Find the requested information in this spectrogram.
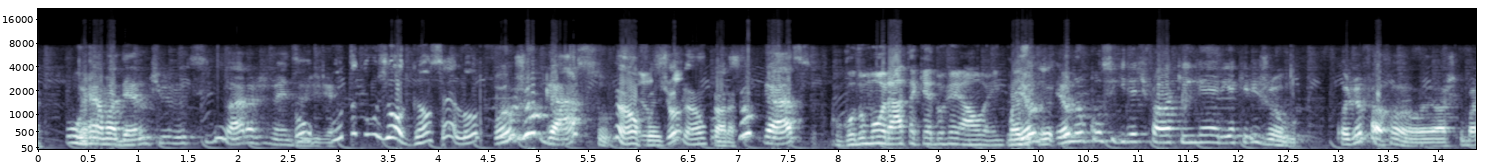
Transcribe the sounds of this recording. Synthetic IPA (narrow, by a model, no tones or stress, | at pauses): ʊheawmad̪ɛɾnɐ̃w̃t͡ʃĩvɐmũj̃t̪ʊsĩmilaɾad͡ʒifɾẽt̪ẽd͡ʒiɾiɐut̪ɐd̪ũʒoɡɐ̃w̃sɛlokʊ̥fojũʒoɡasʊ̰nɐ̃w̃fojũʒoɡɐ̃w̃kaɾɐ̰ʒoɡasʊ̥ | ʊɡowd̪ʊmoɾat̪ɐkɪɛd̪ʊɦeawaĩmɐzewewnɐ̃w̃kõsɪɡiɾiɐt͡ʃɪ̥falakẽj̃ɡɐ̃ɲaɾiɐːkelɪʒoɡʊ | oʒɪewfalfaõewaʃʊ̥kɪʊba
